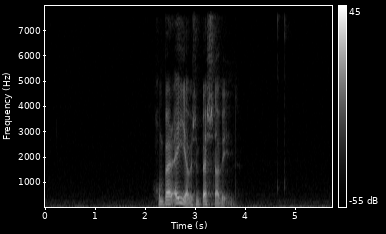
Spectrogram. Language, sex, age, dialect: Faroese, male, 15-35, Suðurstreymoy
